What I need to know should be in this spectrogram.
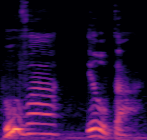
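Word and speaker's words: Hyvää ilta: It's pronounced Huva Ilta, at least according to Google Translate. And Boris said, yeah, that's pretty close. So, Huva Ilta, Boris.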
